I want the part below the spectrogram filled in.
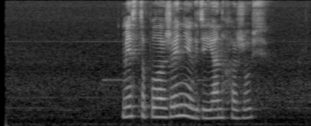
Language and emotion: Russian, neutral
